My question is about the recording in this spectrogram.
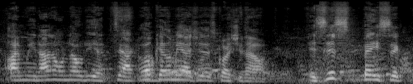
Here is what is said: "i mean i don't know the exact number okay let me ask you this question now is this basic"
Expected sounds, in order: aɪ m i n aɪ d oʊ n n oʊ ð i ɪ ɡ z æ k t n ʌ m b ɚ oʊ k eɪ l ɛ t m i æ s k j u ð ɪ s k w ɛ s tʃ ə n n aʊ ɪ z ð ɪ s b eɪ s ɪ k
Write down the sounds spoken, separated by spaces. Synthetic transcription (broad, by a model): aɪ m i n aɪ d oʊ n n oʊ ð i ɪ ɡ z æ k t oʊ k eɪ l ɛ t m i æ s k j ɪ ð ɪ s k w ɛ s tʃ ə n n aʊ ɪ z ð ɪ s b eɪ s ɪ k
